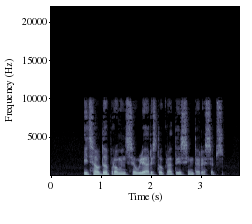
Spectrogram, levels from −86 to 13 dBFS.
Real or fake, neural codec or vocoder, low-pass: real; none; 9.9 kHz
